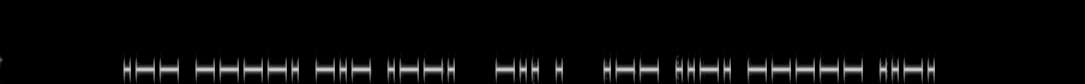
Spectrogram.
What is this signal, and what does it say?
Morse code, heard as a keyed tone, about 20 wpm, 700 Hz. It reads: W9KP DE WF0F
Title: USA Callsign DE Callsign - 4 Characters - 20wpm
